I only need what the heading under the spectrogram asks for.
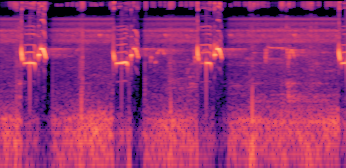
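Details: Male red prinia, kept as a master bird for training other prinias, gives short sharp two-part chips in quick bursts about every second, over a steady high thin whine and a low rumble.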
